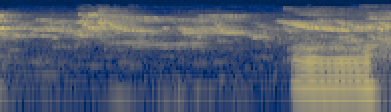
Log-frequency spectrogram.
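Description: Birds in the bird area of an eco park give thin, high chirps, ending in one louder, nearby call, over quiet outdoor ambience.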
